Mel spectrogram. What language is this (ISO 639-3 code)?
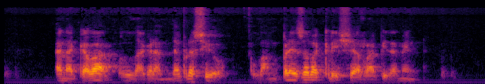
cat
